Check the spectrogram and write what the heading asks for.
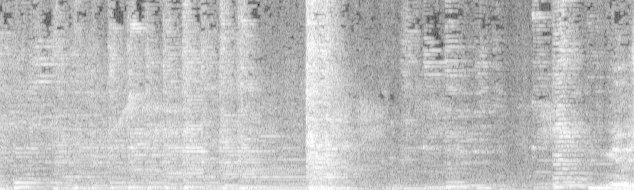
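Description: Acoustic guitar playing chords, with a louder strum about three seconds in.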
